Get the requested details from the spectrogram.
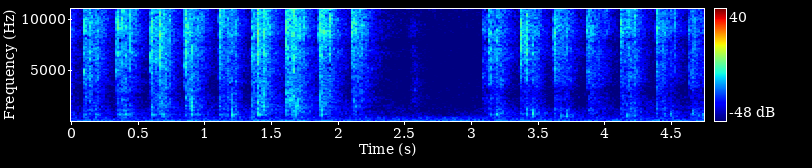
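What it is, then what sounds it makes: Plastic laptop keyboard being tapped. Rubber-gloved fingertips press and tap the plastic keys of a black plastic laptop keyboard in a typing-like rhythm. They make quick, bright clicks at a steady pace, with a brief pause partway through, over a constant low hum.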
